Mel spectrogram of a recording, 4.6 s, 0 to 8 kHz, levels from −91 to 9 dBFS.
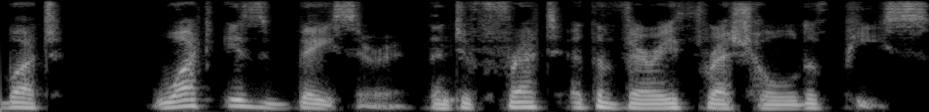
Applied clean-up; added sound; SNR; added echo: none; none; none; none.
